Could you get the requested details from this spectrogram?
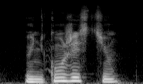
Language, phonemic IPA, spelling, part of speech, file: French, /kɔ̃.ʒɛs.tjɔ̃/, congestion, noun, Fr-congestion.ogg
- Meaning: congestion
